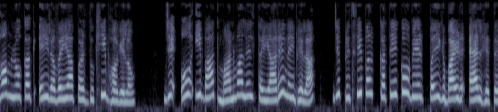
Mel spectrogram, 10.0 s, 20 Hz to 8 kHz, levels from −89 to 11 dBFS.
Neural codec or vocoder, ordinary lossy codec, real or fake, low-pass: codec, 16 kHz, 8 kbps, FunCodec, trained on Chinese and English, 25 frames a second; MP3, 32 kbps; fake; 7.2 kHz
